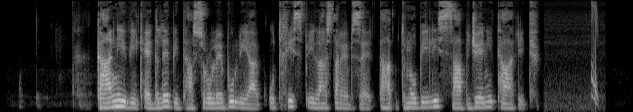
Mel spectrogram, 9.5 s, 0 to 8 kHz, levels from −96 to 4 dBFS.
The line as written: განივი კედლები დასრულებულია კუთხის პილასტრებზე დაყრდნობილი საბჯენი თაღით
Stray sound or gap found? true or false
true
